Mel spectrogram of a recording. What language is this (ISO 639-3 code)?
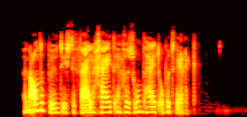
nld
